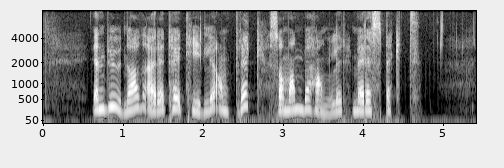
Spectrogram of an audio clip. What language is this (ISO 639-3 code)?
nor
